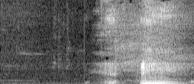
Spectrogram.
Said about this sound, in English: Dude, it won't, like, this loose cough will not go away.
